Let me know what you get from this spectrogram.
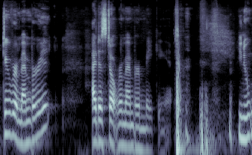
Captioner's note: chuckles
